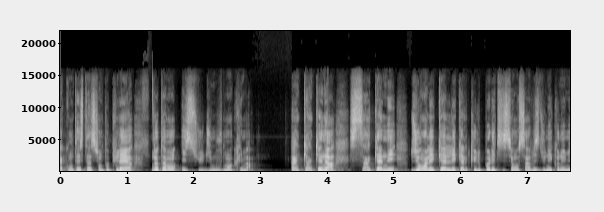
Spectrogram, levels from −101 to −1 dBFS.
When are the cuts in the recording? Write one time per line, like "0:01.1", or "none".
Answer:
0:03.4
